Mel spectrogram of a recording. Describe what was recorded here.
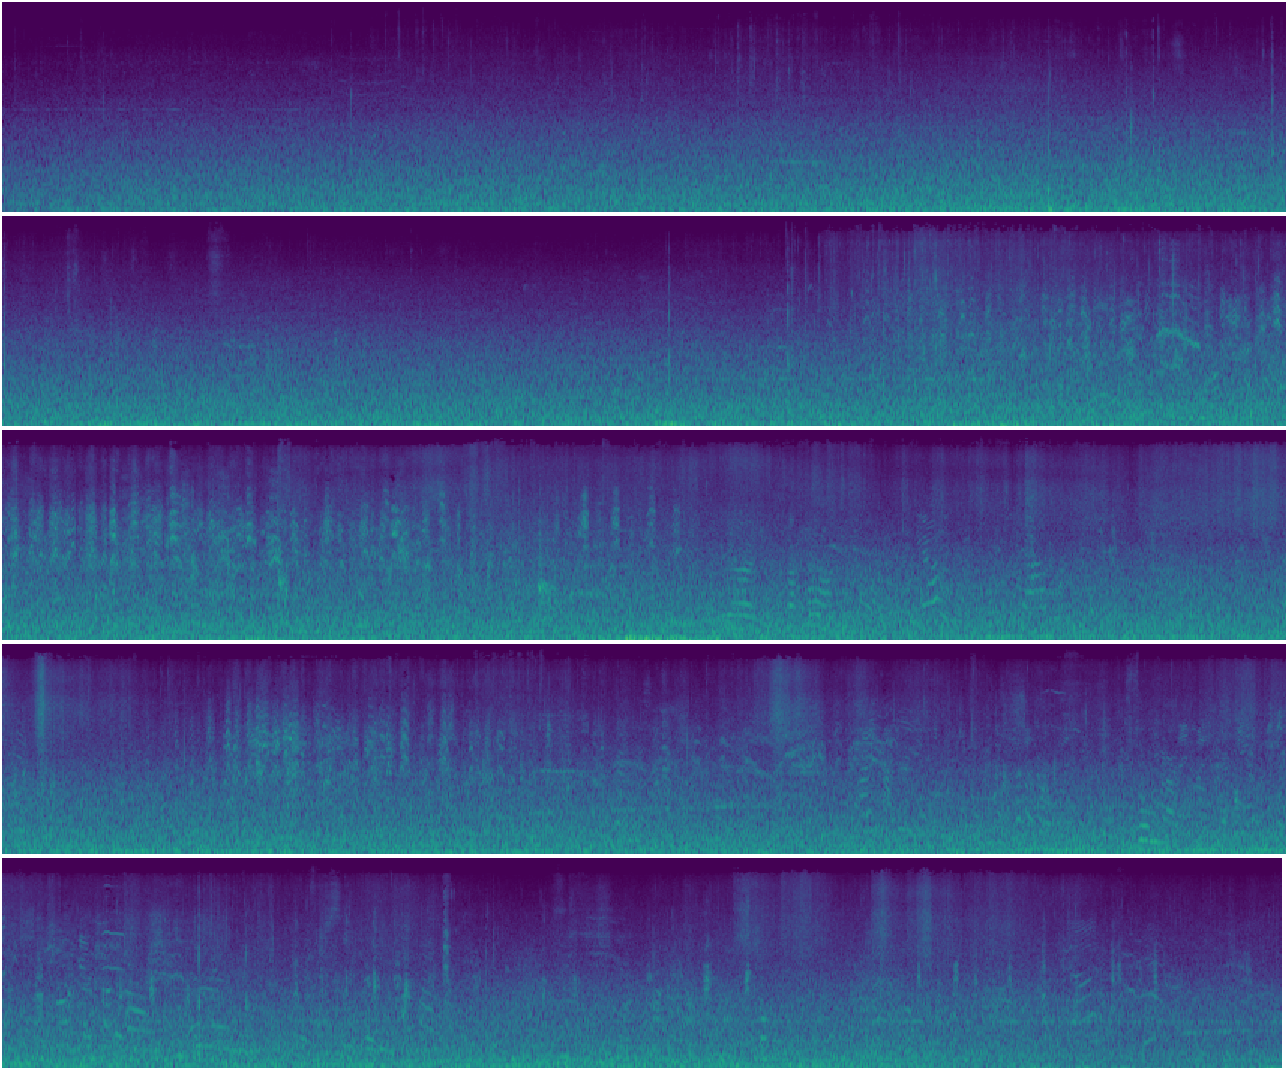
Soundscape of a railway bridge and the river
